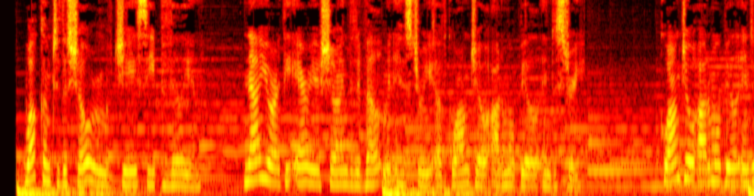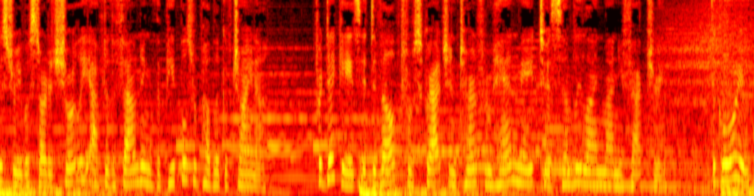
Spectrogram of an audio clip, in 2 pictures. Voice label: 外籍女英 外语 美式英语 专题感觉 时尚

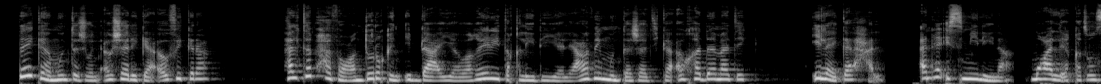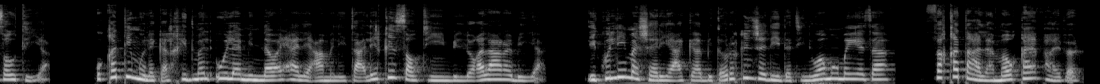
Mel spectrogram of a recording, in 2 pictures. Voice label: 阿拉伯语女 外语 小语种

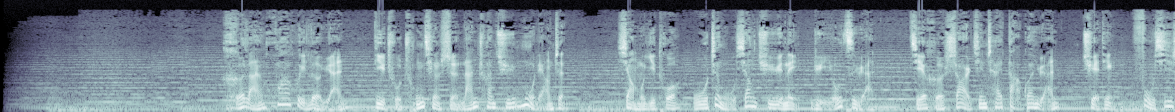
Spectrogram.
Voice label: 专题 政府 讲述, 男国; 荷兰

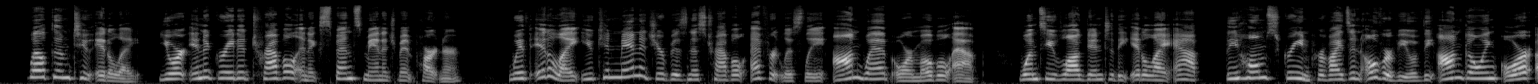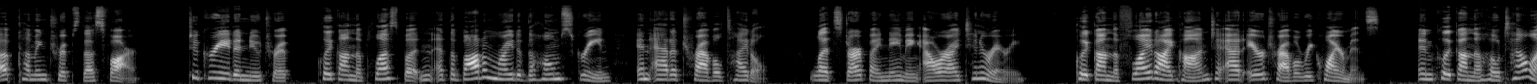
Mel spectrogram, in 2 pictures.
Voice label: 外籍女英 外语 美式英语 样音

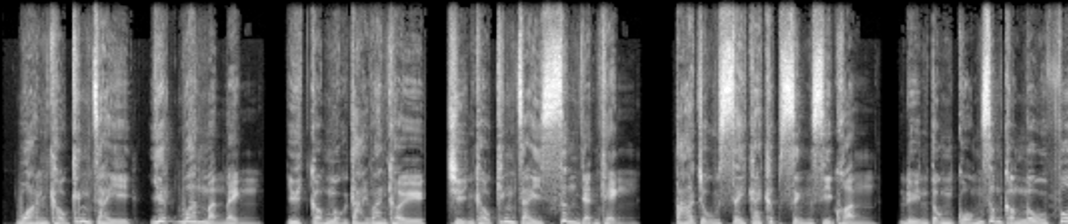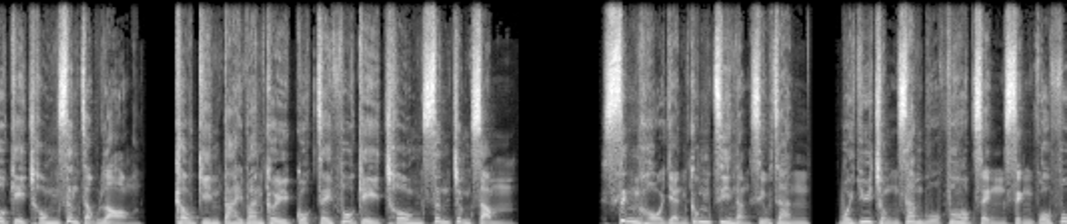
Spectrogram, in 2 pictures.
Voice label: 男粤 广告 地产; 星河小镇

